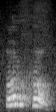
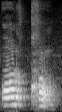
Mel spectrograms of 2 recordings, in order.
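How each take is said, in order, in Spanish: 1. Las vocales son cerradas, suenan como 'u'. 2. Las vocales son abiertas, suenan como 'o'. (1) "variante chanca, ... lo van a pronunciar como si fuera así" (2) "en la variante Collao ... ellos van a pronunciar orjo"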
